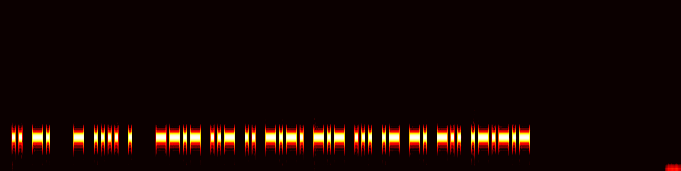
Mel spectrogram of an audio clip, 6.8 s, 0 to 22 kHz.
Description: Morse code, heard as a keyed tone, about 34 wpm, 700 Hz. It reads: IN THE QUICKSAND.
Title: Pangram Challenge v2 - 35wpm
